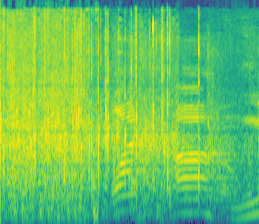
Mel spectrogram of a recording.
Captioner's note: some Applause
